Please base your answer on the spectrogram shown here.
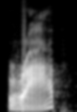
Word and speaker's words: wrap: El octavo truco es que cuando tenemos una palabra que empieza con una W y después tiene una R, solo vamos a pronunciar la R y no vamos a pronunciar la W.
